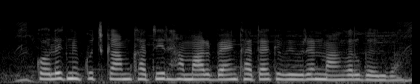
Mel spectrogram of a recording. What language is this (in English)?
Bhojpuri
